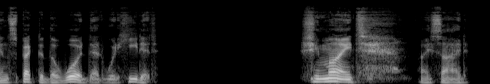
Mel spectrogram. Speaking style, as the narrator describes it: I sighed

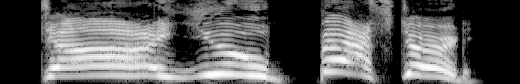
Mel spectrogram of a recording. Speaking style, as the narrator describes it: yelled

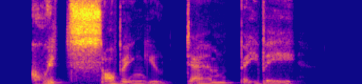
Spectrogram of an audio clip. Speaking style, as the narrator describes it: Jean hissed

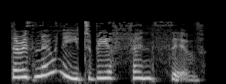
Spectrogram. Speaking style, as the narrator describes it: replied Gloria haughtily

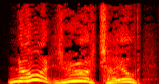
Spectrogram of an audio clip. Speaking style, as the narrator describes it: screeched the librarian

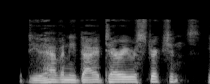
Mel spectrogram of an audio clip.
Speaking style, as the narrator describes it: he asked

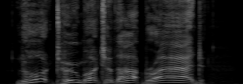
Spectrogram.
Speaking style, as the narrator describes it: Norbert roared greedily

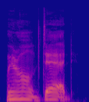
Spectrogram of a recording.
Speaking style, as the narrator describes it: she said sadly

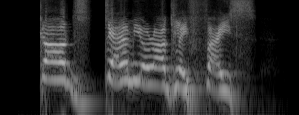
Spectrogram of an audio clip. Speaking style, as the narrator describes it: yelled Locke

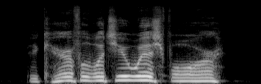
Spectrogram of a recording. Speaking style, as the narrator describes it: Arcibald moaned

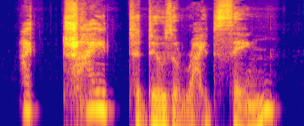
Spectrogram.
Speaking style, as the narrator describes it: he murmured, striving to make sense of it

